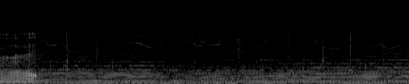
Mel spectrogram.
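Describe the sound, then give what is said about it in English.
The hooves of Copper, walking along a path, clop steadily on soft, wet ground, a run of evenly spaced hoofbeats, with sustained tonal music playing underneath throughout. “It's a copper's feet on the wet floor, wet ground.”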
